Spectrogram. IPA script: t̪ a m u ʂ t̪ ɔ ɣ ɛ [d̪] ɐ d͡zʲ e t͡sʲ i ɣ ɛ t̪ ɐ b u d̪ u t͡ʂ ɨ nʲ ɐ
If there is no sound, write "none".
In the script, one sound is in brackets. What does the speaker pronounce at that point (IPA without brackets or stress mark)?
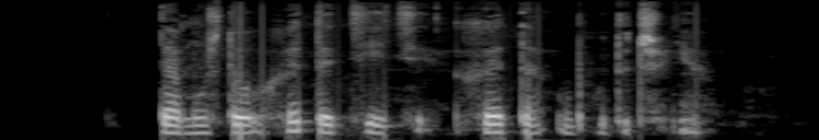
t̪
